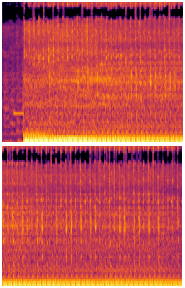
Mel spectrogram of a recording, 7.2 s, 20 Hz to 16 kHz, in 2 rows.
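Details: Ram 1500 V8 at idle with a sharp, steady tick, about three or four per second, from a leaking exhaust manifold gasket.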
